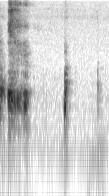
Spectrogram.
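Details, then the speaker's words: Sick chicken, lethargic, beak always open, owner thinks it has cough and cold: a short, harsh cough-like burst, then a brief second sound and a faint third. "Ini kelihatan dia kurang sehat, dia lesu nampak, dan seterusnya dia juga batuk pilek nampaknya."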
